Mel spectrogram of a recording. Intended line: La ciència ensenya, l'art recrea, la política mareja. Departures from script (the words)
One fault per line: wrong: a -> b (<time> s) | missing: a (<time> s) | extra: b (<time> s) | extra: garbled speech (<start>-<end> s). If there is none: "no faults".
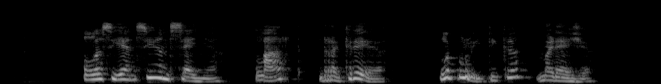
no faults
